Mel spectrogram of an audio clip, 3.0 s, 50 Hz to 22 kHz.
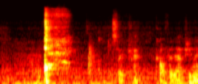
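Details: Female with 22q11.2 deletion syndrome, dystonia and seizures, drooling heavily, oxygen saturation 97%, heart rate 70: a single sharp cough then faint throat and breathy sounds, a reflex cough after aspiration.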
